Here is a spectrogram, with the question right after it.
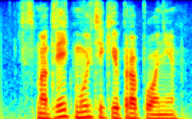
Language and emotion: Russian, neutral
